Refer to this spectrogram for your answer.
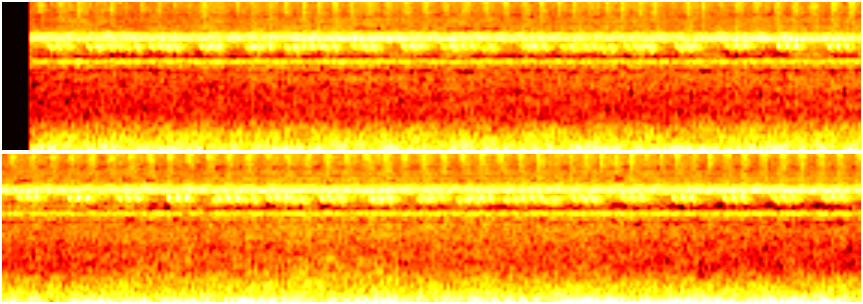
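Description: High, bright chirps from a house cricket pulse in a steady, rapid series throughout. A constant low rumble and faint steady hum sit beneath the chirping.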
